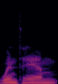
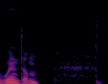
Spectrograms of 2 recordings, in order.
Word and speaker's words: Windham: of London der and both pronunciations of Windham and Windam that's an inside joke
